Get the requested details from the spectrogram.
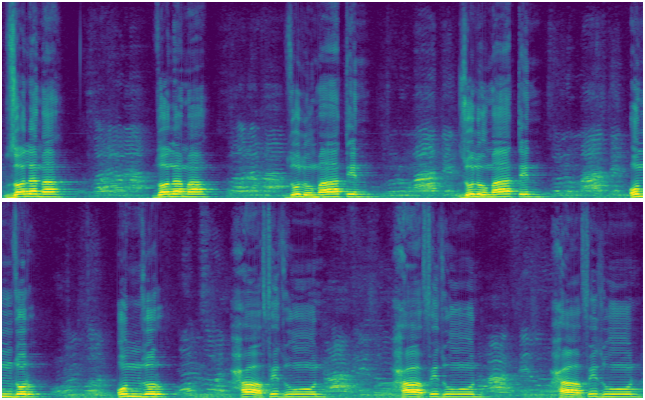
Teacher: ٹھیک ہے, یہ عربی میں اس کو بولتے ہیں ذو. ٹھیک ہے, جہاں سے سا ادا ہو رہا ہے, جہاں سے ذال ادا ہو رہا ہے وہیں سے ذو ادا ہوگا, لیکن تھوڑا سا موٹا کر کے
